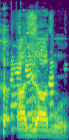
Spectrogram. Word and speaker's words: Anyanwu: how do you pronounce your last name again? Anyanwu.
